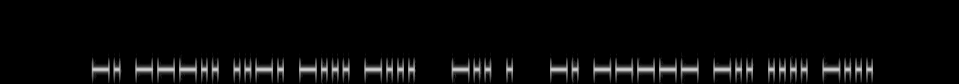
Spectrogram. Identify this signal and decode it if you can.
Morse code, heard as a keyed tone, about 22 wpm, 700 Hz. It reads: N8FBB DE N0DHB
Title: USA Callsign DE Callsign - 5 Characters - 22wpm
